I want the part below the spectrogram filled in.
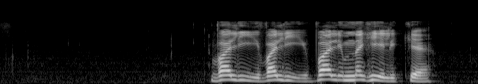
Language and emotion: Russian, angry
